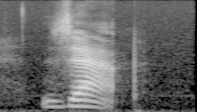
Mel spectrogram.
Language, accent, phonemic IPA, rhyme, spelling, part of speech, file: English, US, /zæp/, -æp, zap, noun / verb / interjection, En-us-zap.ogg
- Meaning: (noun) 1. A sound made by a sudden release of electricity or some similar energy 2. An electric shock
